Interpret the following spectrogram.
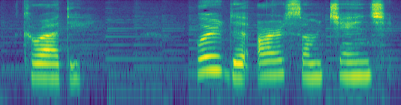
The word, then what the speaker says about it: karate: as it is written karate while in English the pronunciation is very different karate where there are some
